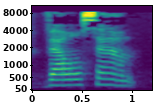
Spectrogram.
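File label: "vowel sound", English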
